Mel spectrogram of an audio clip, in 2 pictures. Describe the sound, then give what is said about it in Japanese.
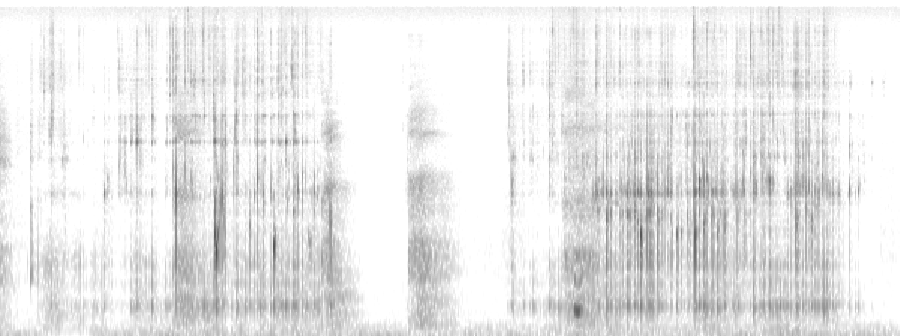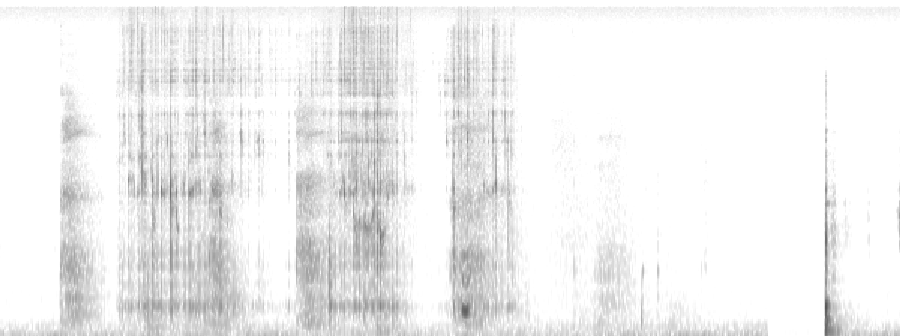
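Hot water poured in a few separate, steady measured amounts, each a faint trickling and dripping sound, with short quiet pauses between pours. “なるべく音が立つように、一定の量とお湯をかけてあげて、”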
